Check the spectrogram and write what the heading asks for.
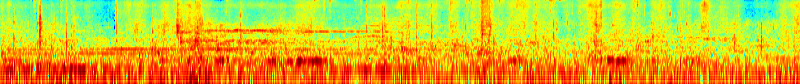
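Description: Scattered clicks and rustling from a backpack being handled and pulled on over the shoulders, over a low steady hum.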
